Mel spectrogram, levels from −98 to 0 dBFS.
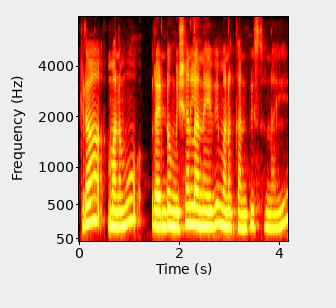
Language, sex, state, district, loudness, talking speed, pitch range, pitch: Telugu, female, Andhra Pradesh, Annamaya, -15 LUFS, 100 wpm, 205-240 Hz, 215 Hz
